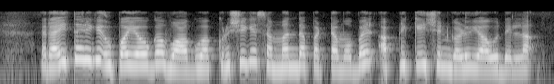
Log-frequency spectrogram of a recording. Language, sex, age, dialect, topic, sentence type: Kannada, female, 18-24, Coastal/Dakshin, agriculture, question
